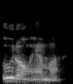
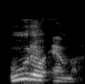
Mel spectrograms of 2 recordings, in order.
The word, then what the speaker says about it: Udo-Ema: Man, you got to see because you got the first name right, but you got the last name. The last name's Udo-Ema. Udo-Ema.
